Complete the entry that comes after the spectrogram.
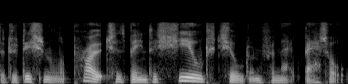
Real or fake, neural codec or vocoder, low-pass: real; none; 7.2 kHz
